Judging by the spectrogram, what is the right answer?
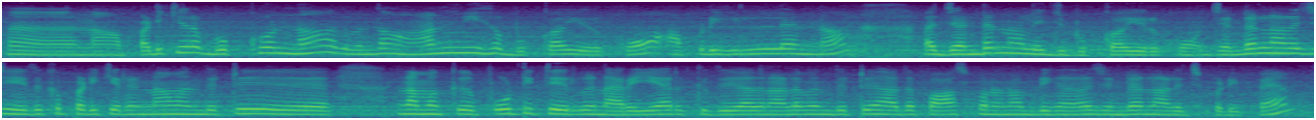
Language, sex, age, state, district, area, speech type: Tamil, female, 30-45, Tamil Nadu, Thanjavur, rural, spontaneous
